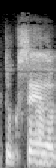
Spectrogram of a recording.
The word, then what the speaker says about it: Tuxedo: Y Tuxedo, en realidad se pronuncia así, pero es Tuxedo como se escribe, significa lo que sería un smoking en Estados Unidos o en Inglaterra.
